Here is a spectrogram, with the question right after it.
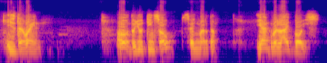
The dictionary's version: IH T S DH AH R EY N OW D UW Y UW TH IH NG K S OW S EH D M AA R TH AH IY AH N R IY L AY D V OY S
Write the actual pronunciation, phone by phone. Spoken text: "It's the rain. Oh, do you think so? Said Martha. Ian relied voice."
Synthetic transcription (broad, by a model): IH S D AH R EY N OW D UW Y UW T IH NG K S OW S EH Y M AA R T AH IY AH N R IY L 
